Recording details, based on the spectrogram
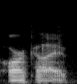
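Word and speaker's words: arXiv: the first adopters of the archive which is spelt ar ar capital X IV it was developed out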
